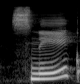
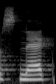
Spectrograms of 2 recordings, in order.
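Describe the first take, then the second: First: स्नेक with long "ay", like "snake"; contrasted pronunciation. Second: स्नैक with open "ae", as in "snack"; contrasted pronunciation. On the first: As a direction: say स्नेक with closed e. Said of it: "स्नेक और स्नैक में difference". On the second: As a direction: say स्नैक with short open vowel. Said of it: "difference होता है". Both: Shown as a demonstration.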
